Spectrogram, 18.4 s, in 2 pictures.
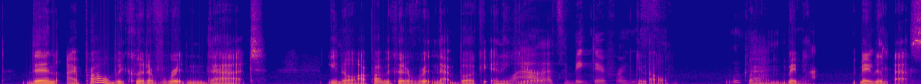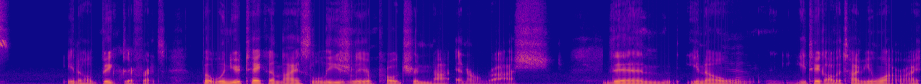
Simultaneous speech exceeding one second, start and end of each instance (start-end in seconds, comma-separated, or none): none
